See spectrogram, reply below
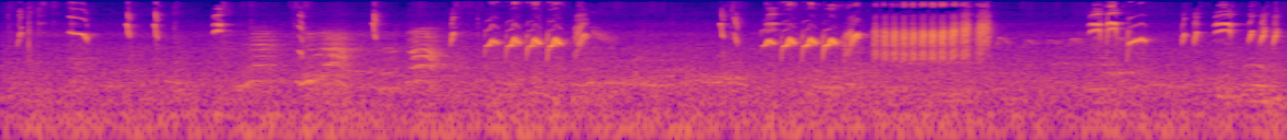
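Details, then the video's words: An old wild red-whiskered bulbul gives a lively song of rapid whistled note runs, a dense buzzing trill of about a second midway, and bright chirps scattered throughout, clear and loud. "Chim chi chi mào mồi già rừng hót tuyệt đỉnh"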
